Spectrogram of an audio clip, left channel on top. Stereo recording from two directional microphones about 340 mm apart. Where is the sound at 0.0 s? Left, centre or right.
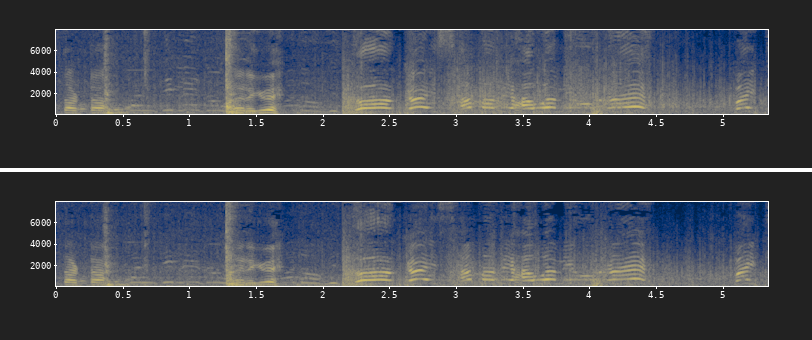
Centre.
